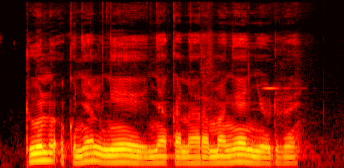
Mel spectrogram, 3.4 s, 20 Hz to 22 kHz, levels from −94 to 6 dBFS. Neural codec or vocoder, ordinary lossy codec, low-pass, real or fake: none; none; none; real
